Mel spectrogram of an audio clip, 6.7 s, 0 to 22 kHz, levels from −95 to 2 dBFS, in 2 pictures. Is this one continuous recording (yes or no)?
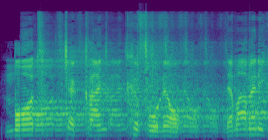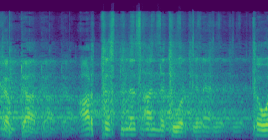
yes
